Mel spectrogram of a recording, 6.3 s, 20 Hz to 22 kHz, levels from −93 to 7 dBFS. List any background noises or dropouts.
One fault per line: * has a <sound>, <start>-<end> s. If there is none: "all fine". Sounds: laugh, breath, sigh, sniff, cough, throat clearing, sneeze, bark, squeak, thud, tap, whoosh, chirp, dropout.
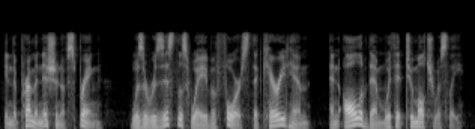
all fine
